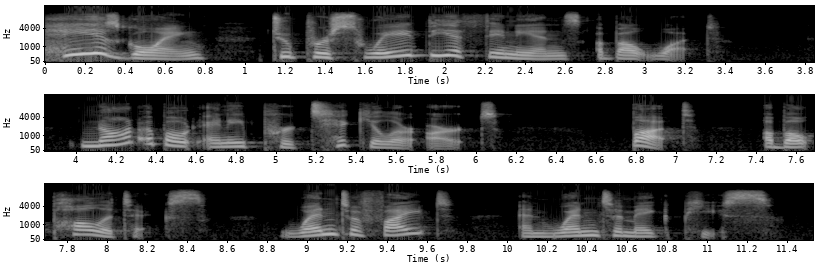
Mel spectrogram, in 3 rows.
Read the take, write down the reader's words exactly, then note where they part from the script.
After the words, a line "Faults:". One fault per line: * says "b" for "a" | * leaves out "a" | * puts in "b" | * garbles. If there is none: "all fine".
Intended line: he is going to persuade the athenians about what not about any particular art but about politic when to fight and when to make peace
he is going to persuade the athenians about what not about any particular art but about politics when to fight and when to make peace
Faults:
* says "politics" for "politic"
